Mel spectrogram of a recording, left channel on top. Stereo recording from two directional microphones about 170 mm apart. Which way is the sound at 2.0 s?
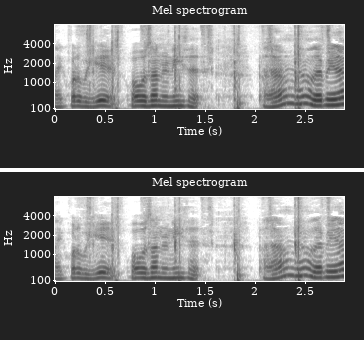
45° left (ahead or behind).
